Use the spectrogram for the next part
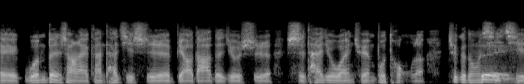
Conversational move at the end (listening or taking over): listening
